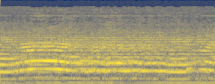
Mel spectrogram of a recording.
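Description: Electronic keyboard music: a long held lead note that bends up and back down over a steady sustained chord.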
